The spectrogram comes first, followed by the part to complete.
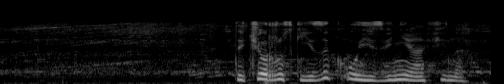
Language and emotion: Russian, angry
